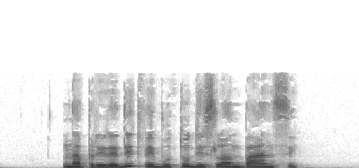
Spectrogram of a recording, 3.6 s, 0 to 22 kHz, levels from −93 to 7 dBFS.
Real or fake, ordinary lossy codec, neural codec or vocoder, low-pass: real; AAC, 32 kbps; none; 19.8 kHz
